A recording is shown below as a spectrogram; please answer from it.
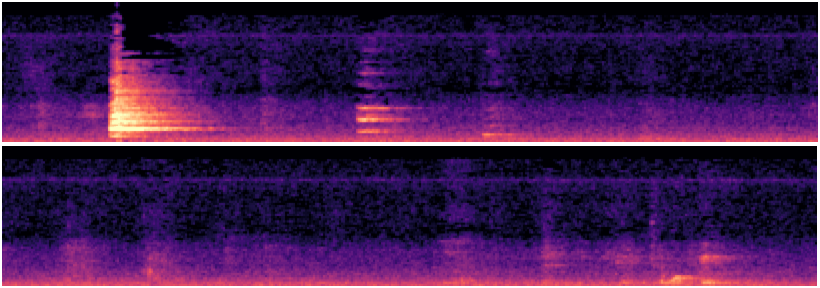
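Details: Diesel, a Yorkshire Terrier behind a baby gate in Maryland, frantic to reach his big Pitbull sister Jazmin: one sharp loud bark, then a few softer high yips and a brief whine separated by long quiet gaps over faint background hum.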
